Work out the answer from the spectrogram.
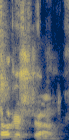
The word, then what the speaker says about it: Soderstrom: Soderstrom. There we go. I have trouble pronouncing his name, but he is a Turlock native.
